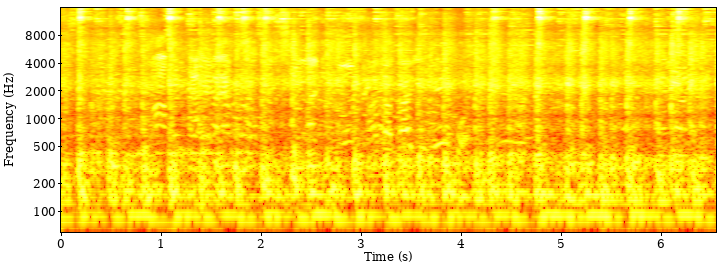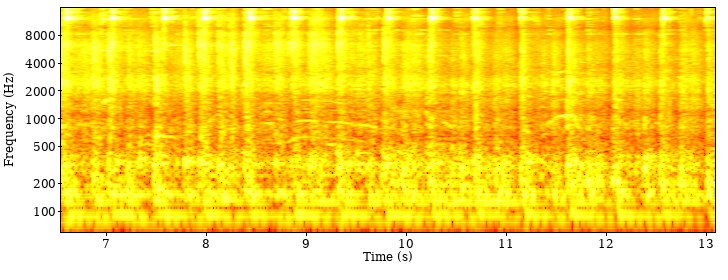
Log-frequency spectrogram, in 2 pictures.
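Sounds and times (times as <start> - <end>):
drum beating steady rhythm: 0.0 - 13.0.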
